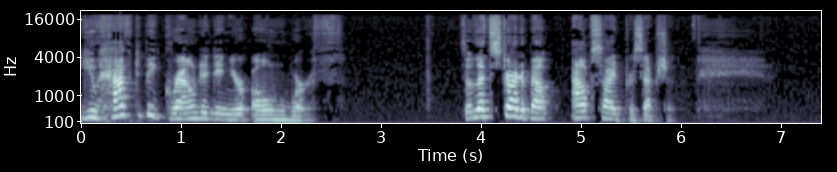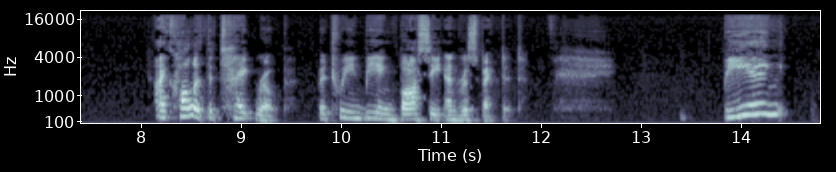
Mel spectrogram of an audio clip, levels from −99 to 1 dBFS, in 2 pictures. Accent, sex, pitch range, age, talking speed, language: American, female, 195-255 Hz, 50-69, 105 wpm, English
